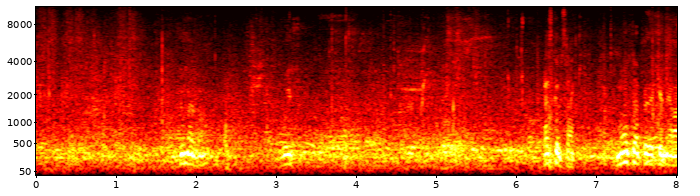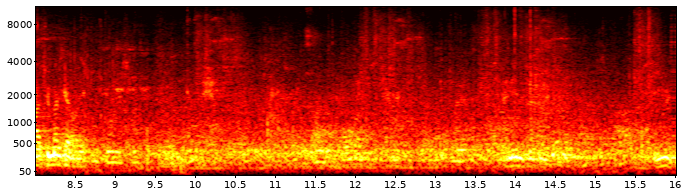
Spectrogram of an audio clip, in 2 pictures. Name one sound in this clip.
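Men talk quietly and warmly nearby.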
